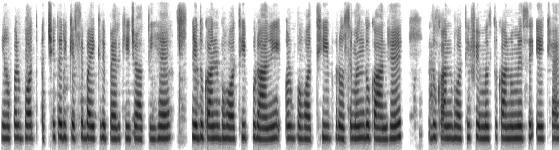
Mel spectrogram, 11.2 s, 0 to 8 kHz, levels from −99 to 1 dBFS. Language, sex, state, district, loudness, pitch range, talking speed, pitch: Hindi, female, Maharashtra, Nagpur, -17 LUFS, 240-255 Hz, 165 wpm, 245 Hz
